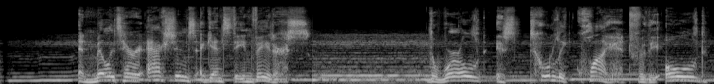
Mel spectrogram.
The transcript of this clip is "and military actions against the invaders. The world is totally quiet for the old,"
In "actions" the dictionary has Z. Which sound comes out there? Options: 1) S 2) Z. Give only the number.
2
